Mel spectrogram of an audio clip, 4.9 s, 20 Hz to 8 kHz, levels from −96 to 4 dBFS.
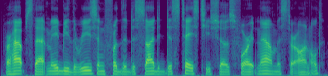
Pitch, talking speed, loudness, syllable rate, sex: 105 Hz, 205 wpm, -24 LUFS, 5.1 syllables/s, male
